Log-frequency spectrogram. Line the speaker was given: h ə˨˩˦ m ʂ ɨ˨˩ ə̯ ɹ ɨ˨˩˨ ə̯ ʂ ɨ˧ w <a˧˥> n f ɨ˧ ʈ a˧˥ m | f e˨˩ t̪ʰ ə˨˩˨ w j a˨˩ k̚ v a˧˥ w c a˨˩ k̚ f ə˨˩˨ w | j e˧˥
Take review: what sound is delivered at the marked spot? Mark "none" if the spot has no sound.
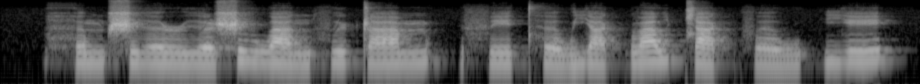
a˨˩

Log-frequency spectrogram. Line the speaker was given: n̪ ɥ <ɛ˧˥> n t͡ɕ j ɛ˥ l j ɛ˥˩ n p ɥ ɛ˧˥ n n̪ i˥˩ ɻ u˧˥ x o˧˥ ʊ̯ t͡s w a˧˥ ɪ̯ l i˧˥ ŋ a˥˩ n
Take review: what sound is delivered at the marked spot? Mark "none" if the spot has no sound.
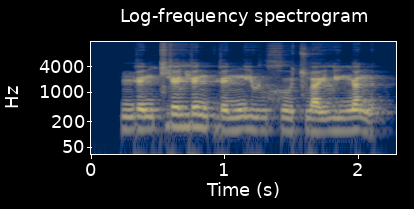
ɛ˧˥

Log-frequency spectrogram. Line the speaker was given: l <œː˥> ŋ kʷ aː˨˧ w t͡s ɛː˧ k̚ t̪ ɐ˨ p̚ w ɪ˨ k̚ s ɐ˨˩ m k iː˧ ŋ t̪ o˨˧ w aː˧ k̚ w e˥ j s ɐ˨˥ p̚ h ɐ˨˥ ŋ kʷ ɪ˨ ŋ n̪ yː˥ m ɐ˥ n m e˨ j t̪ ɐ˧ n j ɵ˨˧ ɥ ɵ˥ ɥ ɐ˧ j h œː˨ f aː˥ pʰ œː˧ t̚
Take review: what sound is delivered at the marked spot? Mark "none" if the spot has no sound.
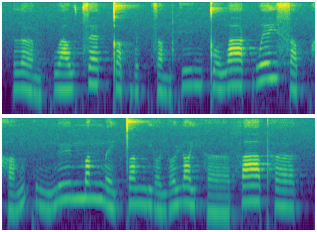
œː˨˩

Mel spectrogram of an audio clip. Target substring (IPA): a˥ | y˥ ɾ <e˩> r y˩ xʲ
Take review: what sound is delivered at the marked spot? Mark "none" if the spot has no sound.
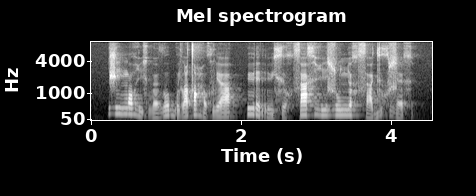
e˩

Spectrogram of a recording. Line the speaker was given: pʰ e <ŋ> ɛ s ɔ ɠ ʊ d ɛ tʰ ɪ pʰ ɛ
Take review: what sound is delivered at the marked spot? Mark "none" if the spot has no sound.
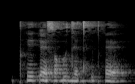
ɠ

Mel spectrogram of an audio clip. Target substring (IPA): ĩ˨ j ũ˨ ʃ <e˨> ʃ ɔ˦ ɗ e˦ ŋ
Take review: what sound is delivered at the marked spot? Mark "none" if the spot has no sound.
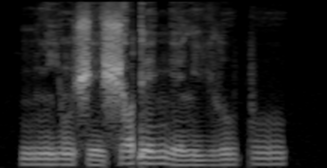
e˨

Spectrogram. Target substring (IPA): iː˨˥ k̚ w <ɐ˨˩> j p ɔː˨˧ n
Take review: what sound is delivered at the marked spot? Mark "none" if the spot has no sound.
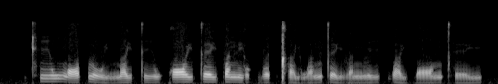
ɐ˨˩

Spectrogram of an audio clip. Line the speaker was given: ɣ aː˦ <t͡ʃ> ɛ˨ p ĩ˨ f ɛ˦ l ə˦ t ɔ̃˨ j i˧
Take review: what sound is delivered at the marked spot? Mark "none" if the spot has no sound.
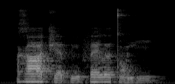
t͡ʃ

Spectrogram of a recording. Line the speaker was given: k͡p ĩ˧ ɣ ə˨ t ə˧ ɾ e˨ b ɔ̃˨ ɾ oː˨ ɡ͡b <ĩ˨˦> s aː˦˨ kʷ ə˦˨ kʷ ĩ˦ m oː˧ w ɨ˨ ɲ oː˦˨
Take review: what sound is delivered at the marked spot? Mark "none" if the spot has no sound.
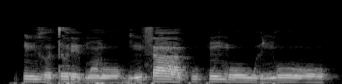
ĩ˨˦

